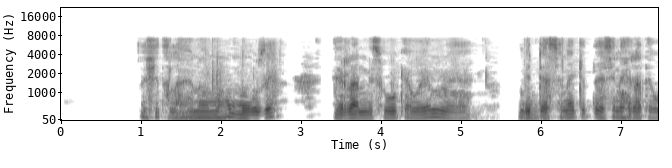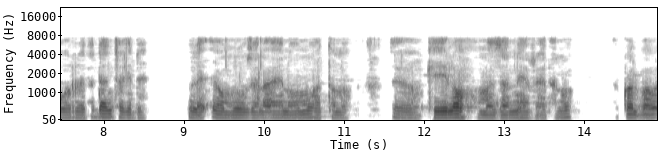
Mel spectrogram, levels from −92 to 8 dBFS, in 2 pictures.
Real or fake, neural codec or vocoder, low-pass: fake; vocoder, 44.1 kHz, 128 mel bands every 256 samples, BigVGAN v2; 7.2 kHz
